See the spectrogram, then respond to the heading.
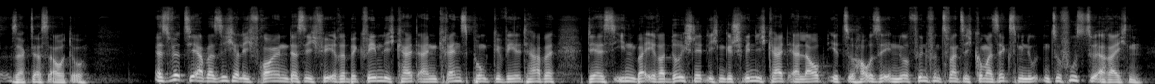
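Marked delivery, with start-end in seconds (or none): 1.5-11.4 higher, smoothly courteous machine voice; the car apologetically throws him out, all politeness; overly courteous AI car, regretful; polite car voice. Acted.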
